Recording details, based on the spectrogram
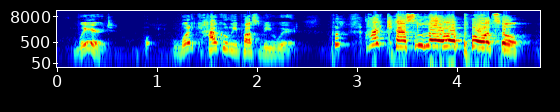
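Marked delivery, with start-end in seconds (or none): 3.1-4.6 intense, very high, slow, drawn-out, impassioned. A player announces casting a spell to the group, passionate. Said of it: "Why do you sound so passionate?".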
